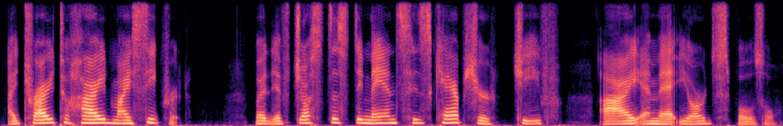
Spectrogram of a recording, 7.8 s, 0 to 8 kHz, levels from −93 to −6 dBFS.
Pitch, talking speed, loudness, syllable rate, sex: 190 Hz, 140 wpm, -18 LUFS, 4.0 syllables/s, female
